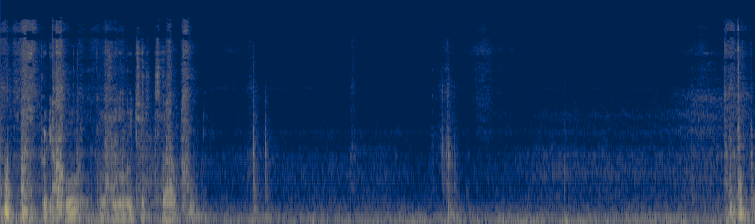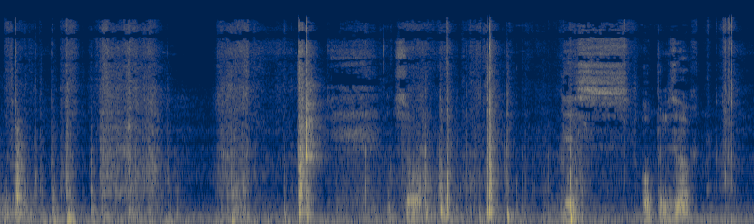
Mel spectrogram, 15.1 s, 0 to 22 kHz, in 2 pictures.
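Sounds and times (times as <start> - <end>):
cardboard box rustling and scraping: 7.6 - 10.2.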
